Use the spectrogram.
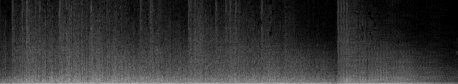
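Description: A huge weapon drops from a war titan and explodes in Adeptus Titanicus: Dominus, a continuous, loud, roaring blast rumble that holds for several seconds, dips briefly, then surges again before fading.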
